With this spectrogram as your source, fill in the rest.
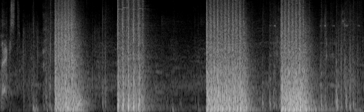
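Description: Automatic gunfire rattles in short, rapid bursts.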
